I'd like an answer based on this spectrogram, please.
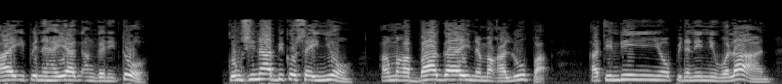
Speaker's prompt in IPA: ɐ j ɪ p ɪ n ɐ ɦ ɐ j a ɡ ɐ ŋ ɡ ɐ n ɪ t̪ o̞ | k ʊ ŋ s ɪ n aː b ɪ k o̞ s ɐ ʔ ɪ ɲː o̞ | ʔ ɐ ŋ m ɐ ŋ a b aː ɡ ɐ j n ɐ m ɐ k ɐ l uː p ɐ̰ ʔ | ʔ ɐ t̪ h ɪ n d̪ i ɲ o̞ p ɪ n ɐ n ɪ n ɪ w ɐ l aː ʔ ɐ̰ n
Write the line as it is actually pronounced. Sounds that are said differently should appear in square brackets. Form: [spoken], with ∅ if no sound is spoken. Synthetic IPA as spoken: ɐ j ɪ p ɪ n ɐ ɦ ɐ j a ɡ ɐ ŋ ɡ ɐ n ɪ t̪ o̞ | k ʊ ŋ s ɪ n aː b ɪ k o̞ s ɐ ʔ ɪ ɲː o̞ | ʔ ɐ ŋ m ɐ ŋ a b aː ɡ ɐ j n ɐ m ɐ k ɐ l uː p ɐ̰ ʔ | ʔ ɐ t̪ h ɪ n d̪ i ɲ o̞ p ɪ n ɐ n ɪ n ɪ w ɐ l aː ʔ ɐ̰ n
